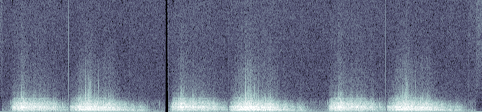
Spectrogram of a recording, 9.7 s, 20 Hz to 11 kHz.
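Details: Bronchovesicular breath sounds: soft rustling breaths at about 19 a minute, with inspiration and expiration similar in length and no pause between them.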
